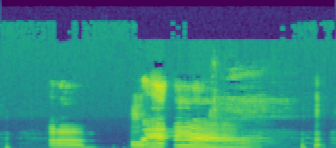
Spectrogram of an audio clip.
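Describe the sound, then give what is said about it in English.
A human voice imitates a cat, making a short mew followed by a longer, drawn-out wavering meow that slides downward, fairly loud, with a couple of small mouth clicks at the end. “Basically another cat noise. I don't think I've got anything else but cat noises in my repertoire.”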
